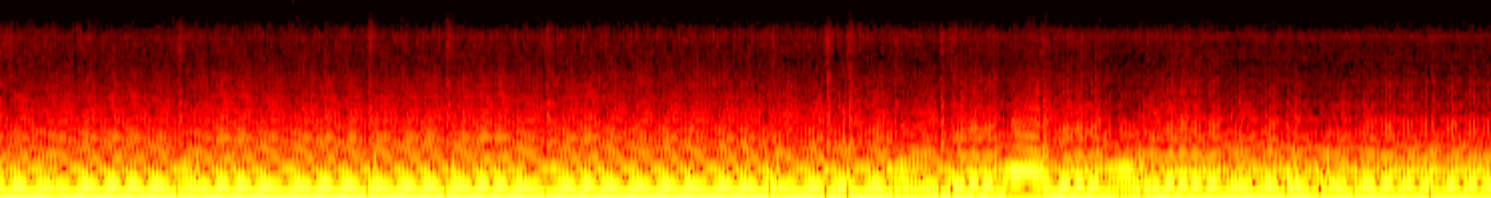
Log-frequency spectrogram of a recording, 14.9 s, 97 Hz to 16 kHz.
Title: E46 m3 rough idle / misfire?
